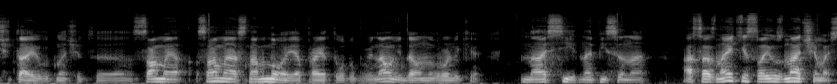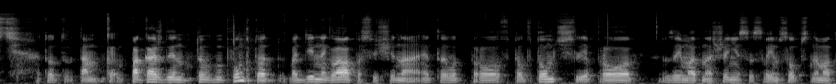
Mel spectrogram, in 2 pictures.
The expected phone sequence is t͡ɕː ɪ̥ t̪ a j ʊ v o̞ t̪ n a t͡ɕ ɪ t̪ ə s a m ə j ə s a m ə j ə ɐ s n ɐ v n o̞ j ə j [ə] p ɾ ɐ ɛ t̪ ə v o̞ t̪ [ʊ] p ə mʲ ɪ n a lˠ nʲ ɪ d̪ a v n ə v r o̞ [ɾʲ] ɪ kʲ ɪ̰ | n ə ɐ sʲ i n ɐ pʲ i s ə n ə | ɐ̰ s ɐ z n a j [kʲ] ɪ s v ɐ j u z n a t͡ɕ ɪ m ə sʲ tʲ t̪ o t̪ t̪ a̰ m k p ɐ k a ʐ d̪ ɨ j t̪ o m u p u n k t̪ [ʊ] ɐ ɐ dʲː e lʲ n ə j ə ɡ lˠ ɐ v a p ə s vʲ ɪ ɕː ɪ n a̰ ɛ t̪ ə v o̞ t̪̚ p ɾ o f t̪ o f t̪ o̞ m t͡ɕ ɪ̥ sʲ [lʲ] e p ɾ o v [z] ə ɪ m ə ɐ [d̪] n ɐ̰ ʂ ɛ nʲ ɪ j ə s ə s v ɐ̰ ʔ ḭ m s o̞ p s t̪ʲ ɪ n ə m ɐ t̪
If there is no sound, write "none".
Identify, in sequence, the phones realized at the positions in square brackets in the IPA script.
a, ʊ, lʲ, tʲ, ʊ, lʲ, z, t̪

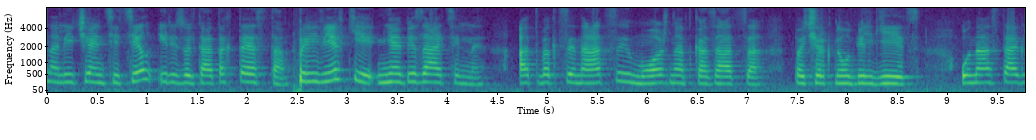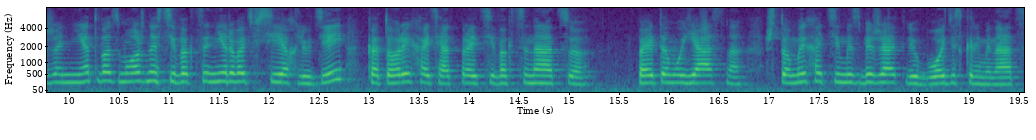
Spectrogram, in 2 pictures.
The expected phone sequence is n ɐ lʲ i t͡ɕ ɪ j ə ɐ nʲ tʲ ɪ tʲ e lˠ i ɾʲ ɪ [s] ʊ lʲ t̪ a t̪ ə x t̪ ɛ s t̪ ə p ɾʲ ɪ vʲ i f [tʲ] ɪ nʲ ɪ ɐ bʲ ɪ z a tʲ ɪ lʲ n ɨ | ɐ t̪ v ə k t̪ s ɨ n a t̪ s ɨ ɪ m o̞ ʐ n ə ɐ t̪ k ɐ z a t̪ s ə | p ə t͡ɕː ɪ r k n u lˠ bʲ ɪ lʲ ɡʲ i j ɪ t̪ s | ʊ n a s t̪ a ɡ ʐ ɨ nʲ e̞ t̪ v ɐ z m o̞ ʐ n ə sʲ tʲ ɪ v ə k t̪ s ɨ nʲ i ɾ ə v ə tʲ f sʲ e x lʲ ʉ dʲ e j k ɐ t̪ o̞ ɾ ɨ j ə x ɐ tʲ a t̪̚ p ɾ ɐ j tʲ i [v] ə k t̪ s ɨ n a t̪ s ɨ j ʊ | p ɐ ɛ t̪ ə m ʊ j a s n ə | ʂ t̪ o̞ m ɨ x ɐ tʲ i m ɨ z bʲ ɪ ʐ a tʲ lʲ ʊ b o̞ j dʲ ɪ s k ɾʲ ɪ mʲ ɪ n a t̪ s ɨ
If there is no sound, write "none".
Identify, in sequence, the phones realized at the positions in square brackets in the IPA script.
z, kʲ, v

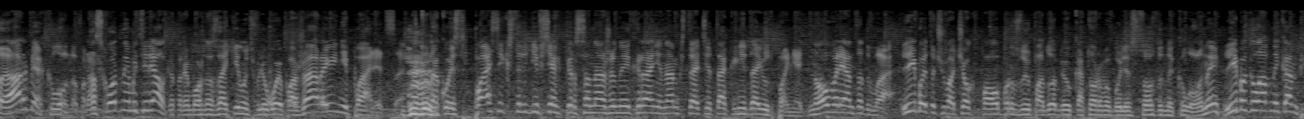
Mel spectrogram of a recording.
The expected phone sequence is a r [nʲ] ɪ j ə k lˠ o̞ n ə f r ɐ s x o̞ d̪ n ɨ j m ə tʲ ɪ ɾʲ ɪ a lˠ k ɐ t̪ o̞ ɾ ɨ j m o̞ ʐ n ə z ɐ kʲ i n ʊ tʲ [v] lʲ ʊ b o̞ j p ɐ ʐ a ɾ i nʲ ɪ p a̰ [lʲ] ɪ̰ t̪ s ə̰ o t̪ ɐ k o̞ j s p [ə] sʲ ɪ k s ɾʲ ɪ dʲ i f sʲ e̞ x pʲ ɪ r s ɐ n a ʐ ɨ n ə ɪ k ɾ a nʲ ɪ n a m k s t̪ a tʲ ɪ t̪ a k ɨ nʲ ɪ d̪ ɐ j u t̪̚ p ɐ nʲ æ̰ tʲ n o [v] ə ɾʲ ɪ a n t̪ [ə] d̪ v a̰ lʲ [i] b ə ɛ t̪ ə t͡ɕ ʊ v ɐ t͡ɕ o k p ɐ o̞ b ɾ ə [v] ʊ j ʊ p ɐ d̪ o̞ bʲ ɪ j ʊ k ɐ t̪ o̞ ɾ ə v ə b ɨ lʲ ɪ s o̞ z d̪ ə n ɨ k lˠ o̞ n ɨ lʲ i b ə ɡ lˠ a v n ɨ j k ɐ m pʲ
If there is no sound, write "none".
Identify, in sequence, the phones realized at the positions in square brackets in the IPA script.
mʲ, v, ɾʲ, a, v, ə, i, z

